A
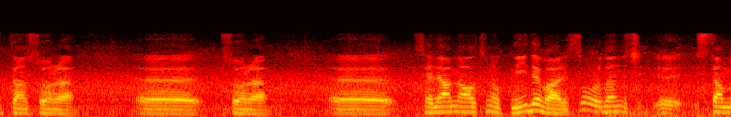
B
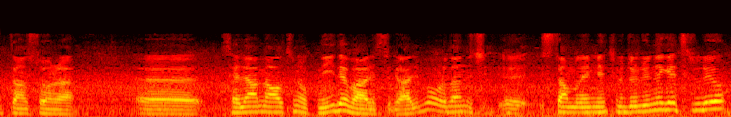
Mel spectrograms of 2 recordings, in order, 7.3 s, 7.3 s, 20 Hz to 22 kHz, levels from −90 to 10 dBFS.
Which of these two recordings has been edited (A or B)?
A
